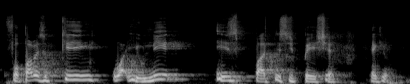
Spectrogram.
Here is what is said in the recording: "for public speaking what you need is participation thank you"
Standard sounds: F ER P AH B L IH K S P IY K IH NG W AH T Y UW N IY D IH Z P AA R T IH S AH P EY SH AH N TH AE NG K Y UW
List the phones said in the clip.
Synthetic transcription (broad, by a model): F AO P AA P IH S IY K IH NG W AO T Y UW N IY D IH S P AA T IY S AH P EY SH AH N T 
